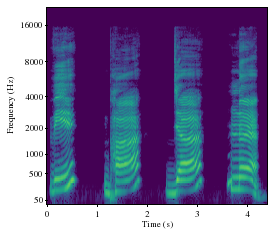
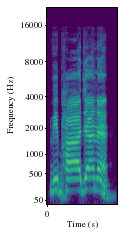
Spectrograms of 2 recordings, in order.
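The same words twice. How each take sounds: First: "विभाजन" drawn out very slowly by syllable; sounding out slowly. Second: Said in the usual way. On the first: Shown as a demonstration. Teacher sounding out a word for young readers. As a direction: stretch "विभाजन" into slow parts. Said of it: "एक अक्षर का उच्चारण करके". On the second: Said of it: "लाके पढ़ना है".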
